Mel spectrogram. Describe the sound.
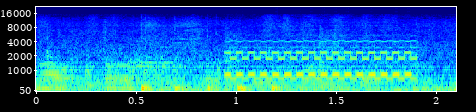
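A telephone rings as a call is placed to a customer, heard as one steady electronic ring tone lasting about a second, high and clear over a low pulsing background.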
